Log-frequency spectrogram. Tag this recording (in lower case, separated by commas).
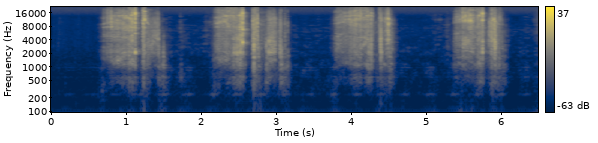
domestic sounds, scissors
